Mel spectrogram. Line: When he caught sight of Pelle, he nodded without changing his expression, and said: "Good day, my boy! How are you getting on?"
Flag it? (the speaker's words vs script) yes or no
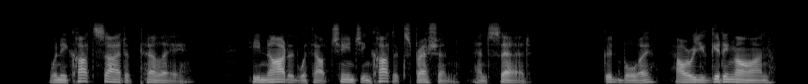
yes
